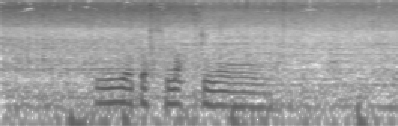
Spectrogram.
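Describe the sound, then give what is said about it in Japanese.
Bacon frying in a pan gives a steady, bright sizzle that runs through the whole moment while a person talks over it. “はい、ちょっとベーコンを炒めますね。ちょっと、いい音しますね。”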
